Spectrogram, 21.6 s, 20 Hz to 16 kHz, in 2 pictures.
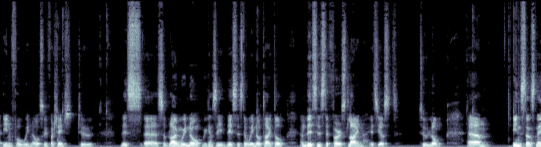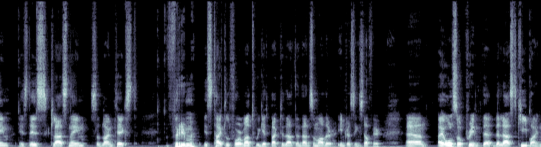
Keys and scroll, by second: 2.0 super+d.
